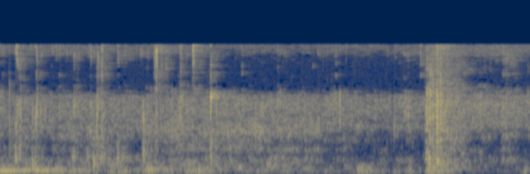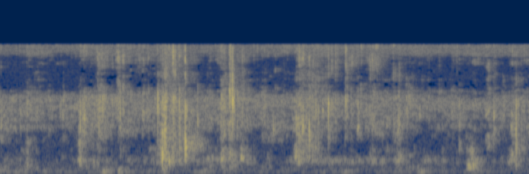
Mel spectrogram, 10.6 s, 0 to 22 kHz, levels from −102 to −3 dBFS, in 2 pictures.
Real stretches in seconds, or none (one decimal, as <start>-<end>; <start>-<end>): 0.0-10.6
